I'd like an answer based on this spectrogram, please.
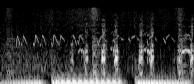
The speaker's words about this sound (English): There's a duck. I will call him.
